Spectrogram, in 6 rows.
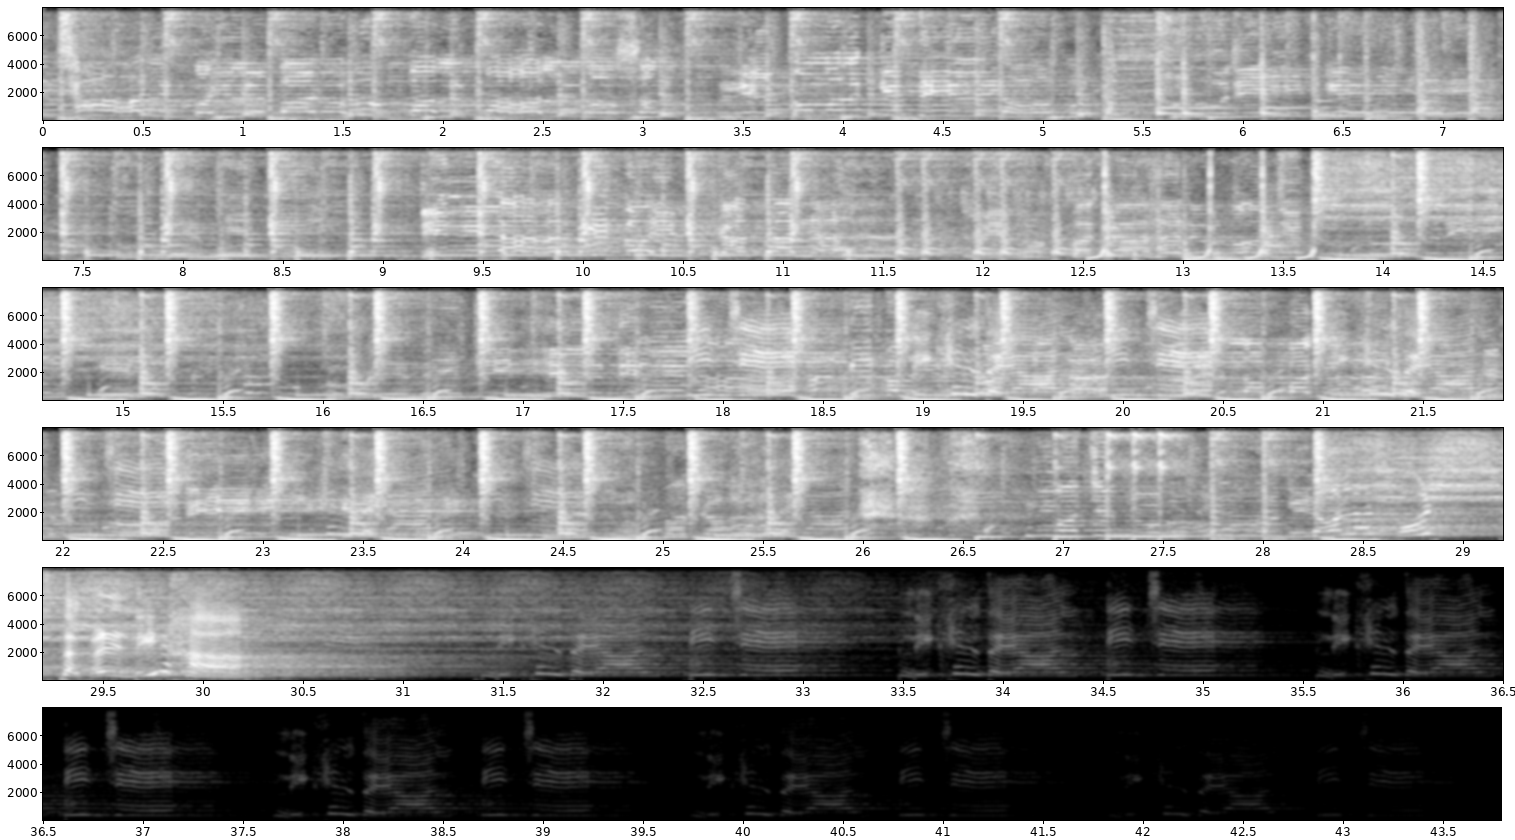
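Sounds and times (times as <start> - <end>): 
Bhojpuri DJ song: 0.0 - 31.2.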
